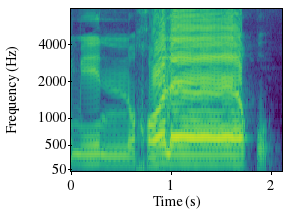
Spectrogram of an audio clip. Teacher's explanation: ada qalqalah pada lafal huruf qaf dan wajib dipantulkan sebagaimana huruf dal. Dan kesalahan yang sama, kesalahannya yang membaca qalqalah itu tidak mantul dan menambah hamzah.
